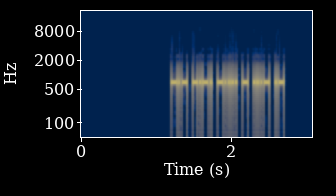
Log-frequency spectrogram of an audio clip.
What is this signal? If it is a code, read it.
Morse code, heard as a keyed tone, about 50 wpm, 700 Hz. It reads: KC6TVA
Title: USA Call Signs Repeated 3x 50wpm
